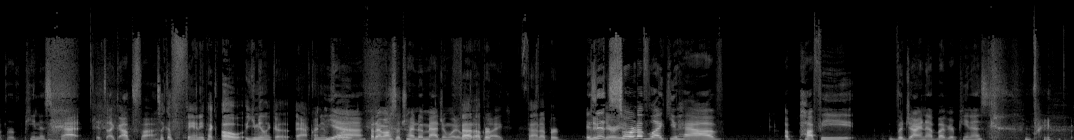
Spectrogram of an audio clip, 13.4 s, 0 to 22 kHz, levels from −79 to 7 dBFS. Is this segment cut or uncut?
uncut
